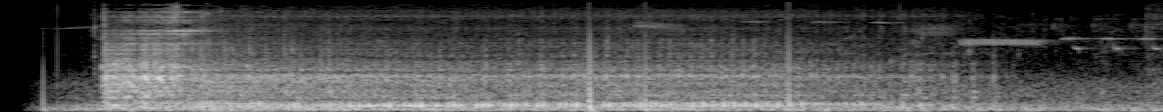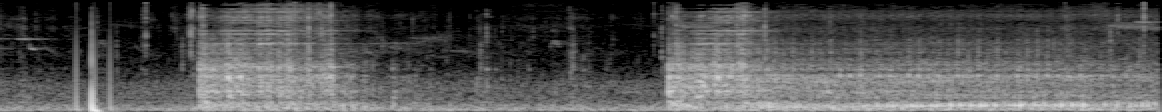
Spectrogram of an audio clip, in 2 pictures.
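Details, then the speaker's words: Boat engine catches and runs a few seconds, dies, restarts and fades again; it keeps running only with the choke pushed in. Engine stalls after starting; owner suspects it isn't pulling fuel from the tank well enough. "It's running whenever I push the choke in. Maybe it'll stay running now. It's like it's not pulling fuel from the tank well enough."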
